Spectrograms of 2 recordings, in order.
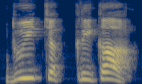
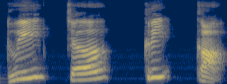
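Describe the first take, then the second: First: Said in the usual way. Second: द्विचक्रिका stretched out very slowly, every syllable clear; slow model pronunciation. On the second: Shown as a demonstration. Teacher showing students how to say द्विचक्रिका, very slow. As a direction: spell द्विचक्रिका out in sound, dvi-chak-ri-ka. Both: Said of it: "उच्चारण करते रहना".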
